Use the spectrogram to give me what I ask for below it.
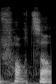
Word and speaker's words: Forza: Ich glaube, es wird tatsächlich im Deutschen Forza ausgesprochen, was ich immer so lustig fand, weil es sich nach Furzen anhört.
